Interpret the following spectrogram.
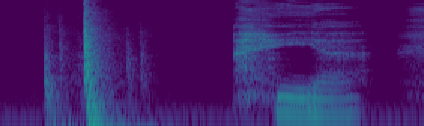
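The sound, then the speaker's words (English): A door swings shut with a single solid thunk, then a brief voiced murmur follows amid quiet. “Close the door.”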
